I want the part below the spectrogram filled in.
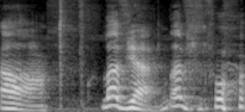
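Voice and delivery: fond, affectionate tone coming off sarcastic. A creator giving a shout-out to a fellow channel, sarcastic-sounding. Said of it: "I sound like I'm being sarcastic".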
